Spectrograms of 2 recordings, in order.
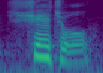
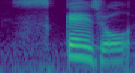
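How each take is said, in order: First: The word is said with a British pronunciation. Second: The word is said with an American pronunciation. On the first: "영국 호주식 발음은" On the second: "미국식 발음"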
